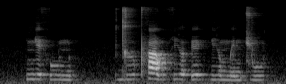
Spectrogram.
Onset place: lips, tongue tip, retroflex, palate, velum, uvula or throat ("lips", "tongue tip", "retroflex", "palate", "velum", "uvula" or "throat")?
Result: palate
